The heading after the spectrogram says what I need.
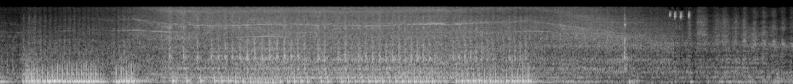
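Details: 24V Cummins diesel: starts and settles into a loud, uneven idle with a lumpy, stumbling beat; misfire at idle, with bad injectors suspected but not confirmed.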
